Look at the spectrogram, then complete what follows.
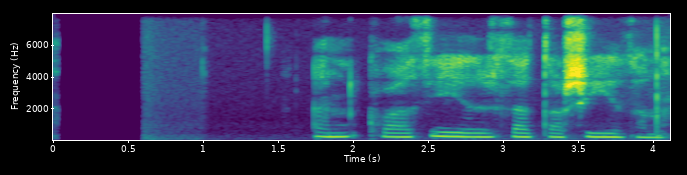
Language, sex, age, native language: Icelandic, male, 8, Icelandic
